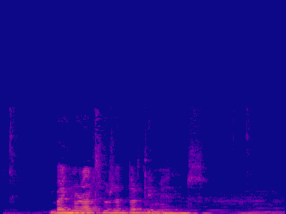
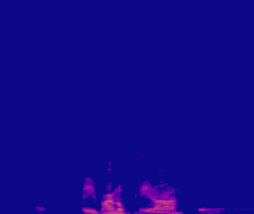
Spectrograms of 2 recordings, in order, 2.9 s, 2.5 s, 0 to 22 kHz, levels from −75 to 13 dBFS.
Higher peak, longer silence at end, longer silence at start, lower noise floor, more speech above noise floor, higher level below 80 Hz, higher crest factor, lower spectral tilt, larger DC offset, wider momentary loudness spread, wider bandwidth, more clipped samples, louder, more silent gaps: first, -8 dBFS vs -18 dBFS; second, 0 s vs 0.35 s; about the same, 0.5 s vs 0.4 s; second, -45 dBFS vs -58 dBFS; about the same, 22 dB vs 22 dB; first, -56 dBFS vs -88 dBFS; about the same, 18 dB vs 22 dB; about the same, -8 dB/octave vs -8 dB/octave; neither; first, 23 LU vs 17 LU; first, 8.4 kHz vs 6.4 kHz; neither; first, -24 LUFS vs -37 LUFS; second, none vs 0.60-0.64 s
